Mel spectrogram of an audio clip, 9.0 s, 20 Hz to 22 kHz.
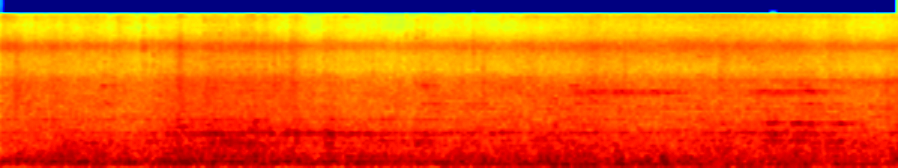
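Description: LRT-1 third-generation light rail train pulling into the platform and running past close by, a steady loud noise of wheels on rail. Faint high squeals come in twice in the second half.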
